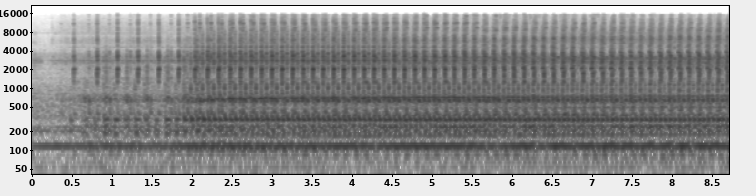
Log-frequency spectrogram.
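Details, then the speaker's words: Sewing machine just unboxed after shipping damage, not yet serviced, motor giving off a smell: fast even needle clatter about four beats a second after a slow start, sounding labored and rough, not as it should. "it's definitely not sounding like it's supposed to be sounding right now uh and it hasn't been serviced yet"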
